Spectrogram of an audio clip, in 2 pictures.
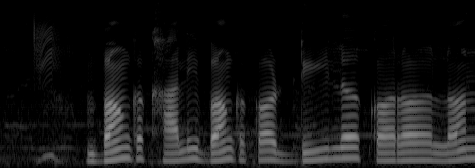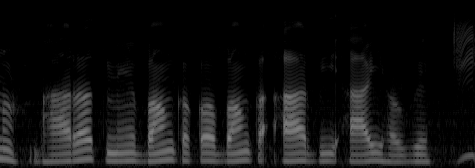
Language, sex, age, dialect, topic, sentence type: Bhojpuri, male, 18-24, Western, banking, statement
